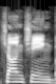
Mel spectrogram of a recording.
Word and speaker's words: Chongqing: It's a city called Chongqing, but it's not C-H-I-N-G. It's C-H-O-N-G-Q-I-N-G. And the Q in Chinese is pronounced ch.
